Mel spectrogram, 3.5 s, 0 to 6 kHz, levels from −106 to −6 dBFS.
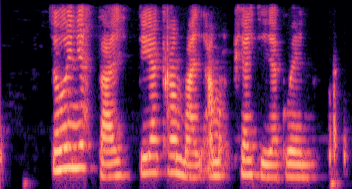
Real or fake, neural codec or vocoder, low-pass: real; none; 5.4 kHz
